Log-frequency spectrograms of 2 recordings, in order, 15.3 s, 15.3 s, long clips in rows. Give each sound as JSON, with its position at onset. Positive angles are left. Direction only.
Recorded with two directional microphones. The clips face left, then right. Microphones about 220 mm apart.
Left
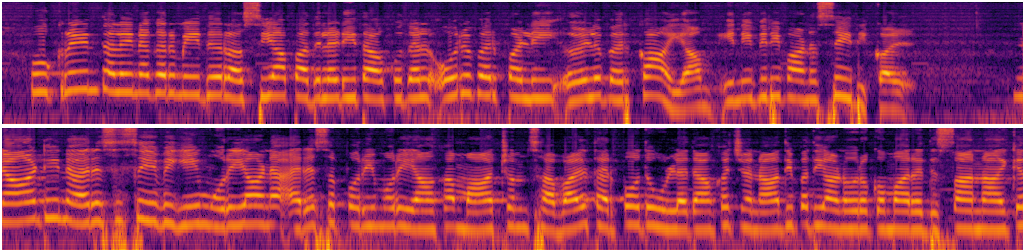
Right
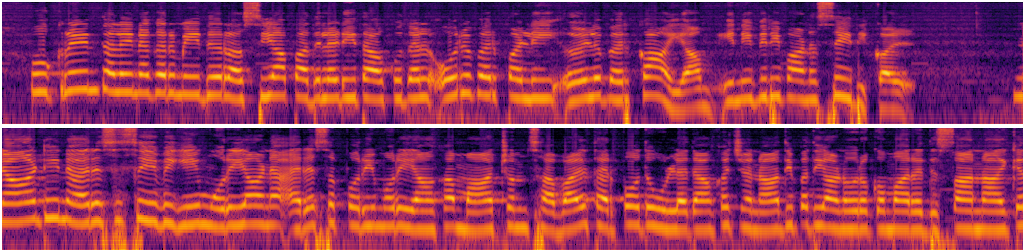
{"t": 0.4, "sound": "a woman's voice", "side_deg": -45}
